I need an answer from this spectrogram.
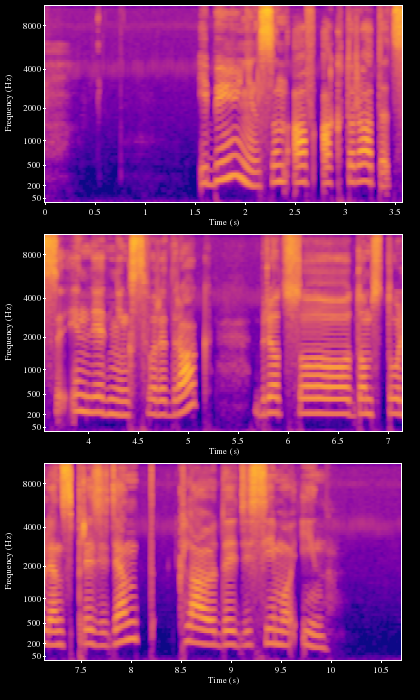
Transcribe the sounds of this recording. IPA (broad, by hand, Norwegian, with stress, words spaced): ˈʔiː bəˈjʏɲəlsən ˈʔɑːʋ ʔɑktʊˈɾɑːtəts ə ˈɪnˌleːdnɪŋsfɔɾəˌdɾɑːɡ ˈbɾøːt ˈsoː ˈdɔmstuːləns pɾɛsɪˈdɛnt ˈklaʊdə dɪˈsiːmɔ ˈʔɪn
